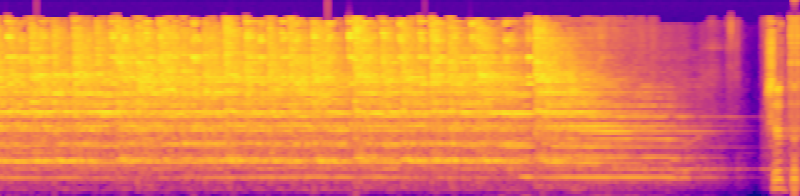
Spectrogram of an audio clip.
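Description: A bell rung rapidly and continuously, stopping about four seconds in and ringing out, fading away over the next second and a half.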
